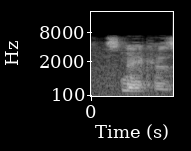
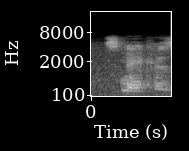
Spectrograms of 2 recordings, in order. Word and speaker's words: Snickers: Snickers, sneakers. Snickers, sneakers.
